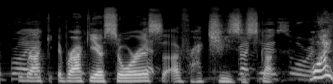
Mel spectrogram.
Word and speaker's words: Brachiosaurus: So my son Loix just said it. It's a Brachiosaurus.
